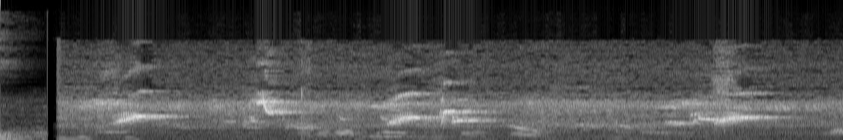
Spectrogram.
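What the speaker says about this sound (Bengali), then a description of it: "আর গ্রামে যে পাখির শব্দ হয় কিচিরমিচির সেটাও শুনতে পাবেন আপনারা ভিডিওতে" Village birds chirping, several short high tweets and calls scattered through the clip over a soft background, fairly faint, with a voice speaking underneath.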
